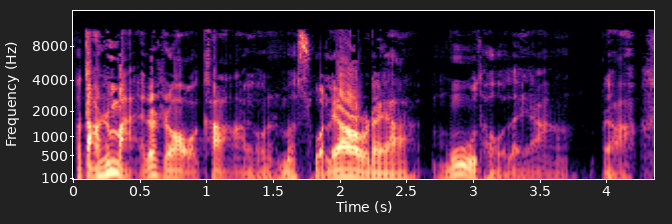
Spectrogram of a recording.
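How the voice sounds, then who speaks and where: Playful in tone, a man talks at a fairly quick pace with lively intonation. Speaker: podcast host. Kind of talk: casual chat. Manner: joking, playful.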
